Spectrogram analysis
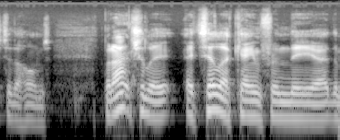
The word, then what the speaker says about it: Attila: attila so i've heard people pronounce it attila i think they're just trying to be clever then we all know it was that attila unless we can go back in time and ask his mom we're going to stick with attila thank you very much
